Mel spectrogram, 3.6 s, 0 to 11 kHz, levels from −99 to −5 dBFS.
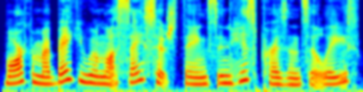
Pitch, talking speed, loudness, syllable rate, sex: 235 Hz, 230 wpm, -20 LUFS, 4.9 syllables/s, female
